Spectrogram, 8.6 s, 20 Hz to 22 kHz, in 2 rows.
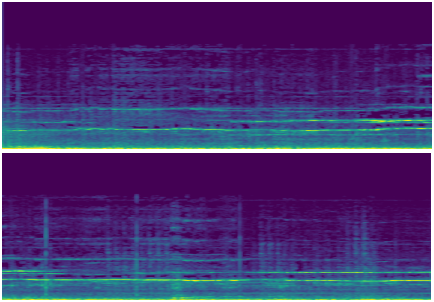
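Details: Union Pacific 6644 leaving Mesa Yard after work: high steady wheel squealing and clanging over the low rumble of rolling freight cars before the train stopped to switch into a siding; it was later fixed, cause not evident.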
